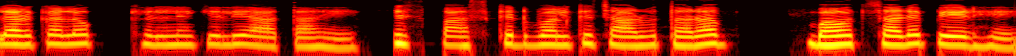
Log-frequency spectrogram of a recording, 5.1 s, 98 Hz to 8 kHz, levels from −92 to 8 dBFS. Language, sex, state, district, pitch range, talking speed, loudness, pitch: Hindi, female, Uttar Pradesh, Gorakhpur, 225-250 Hz, 200 wpm, -21 LUFS, 240 Hz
